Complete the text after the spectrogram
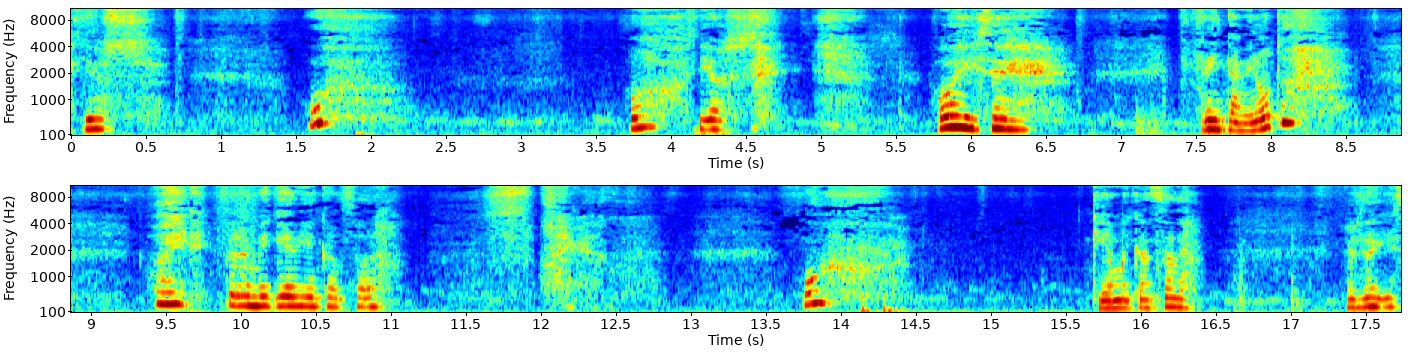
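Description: A young woman talks close by in short, animated bursts.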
